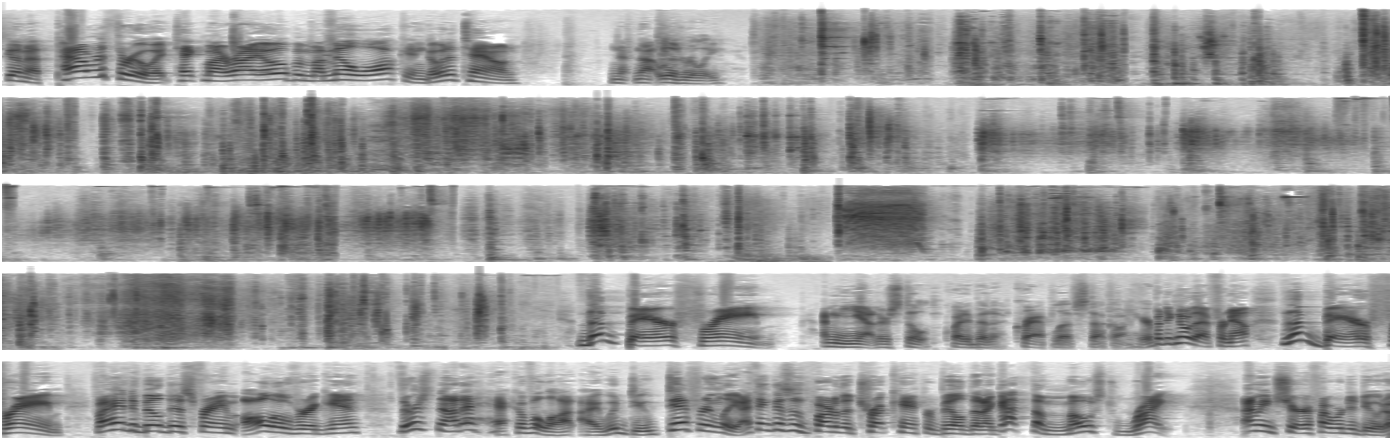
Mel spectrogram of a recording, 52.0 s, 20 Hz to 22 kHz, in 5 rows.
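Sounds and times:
plywood panels cracking: 5.6s - 27.3s, 28.0s - 35.4s
panels dropped with thuds: 5.7s - 27.1s, 28.0s - 35.4s
cordless drills running: 27.1s - 27.9s.

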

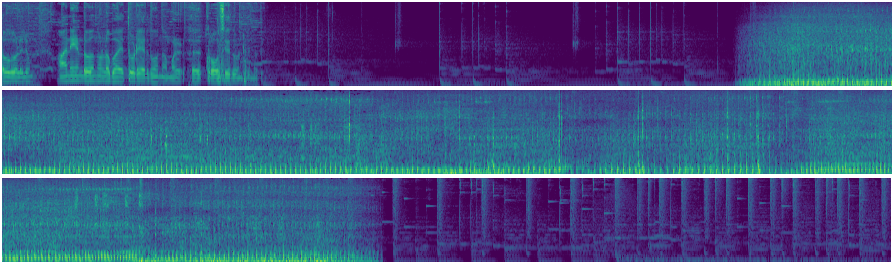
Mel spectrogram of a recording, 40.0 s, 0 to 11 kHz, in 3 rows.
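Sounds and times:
motorcycle engine running: 11.0s - 32.4s.

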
